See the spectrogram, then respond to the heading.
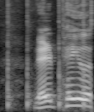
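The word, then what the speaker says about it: Wolpe: 웰페의 상호재지 이론이에요. 상호재지 이론의 학자는 웰페 또는 울피라고도 합니다. 발음에 따라서 웰페로 이제 이야기하는 사람도 있고 울피라고 이야기하는 사람도 있으니까 같이 써드렸습니다.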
